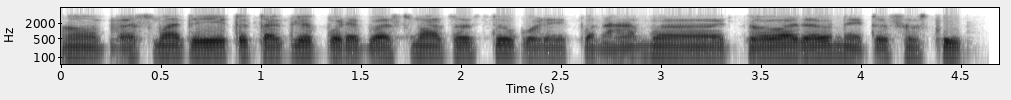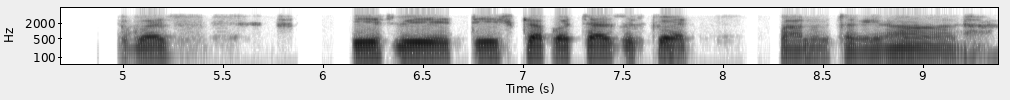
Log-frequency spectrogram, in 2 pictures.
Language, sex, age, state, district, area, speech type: Gujarati, male, 18-30, Gujarat, Surat, rural, conversation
